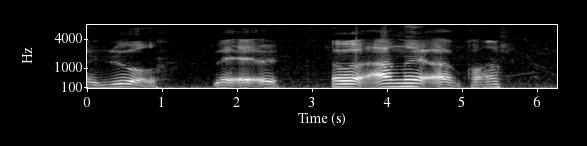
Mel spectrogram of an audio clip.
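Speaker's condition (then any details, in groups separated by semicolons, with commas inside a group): Cerebral palsy; atypical speech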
